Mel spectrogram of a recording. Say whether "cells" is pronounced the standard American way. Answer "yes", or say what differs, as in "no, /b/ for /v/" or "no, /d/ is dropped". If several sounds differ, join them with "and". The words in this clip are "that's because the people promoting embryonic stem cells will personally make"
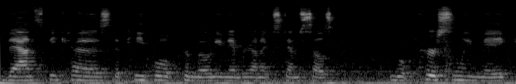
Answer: yes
